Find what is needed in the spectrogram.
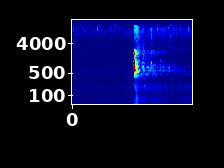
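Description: A single sharp knock about a second in, followed by a short ringing tail, over a faint steady hum.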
